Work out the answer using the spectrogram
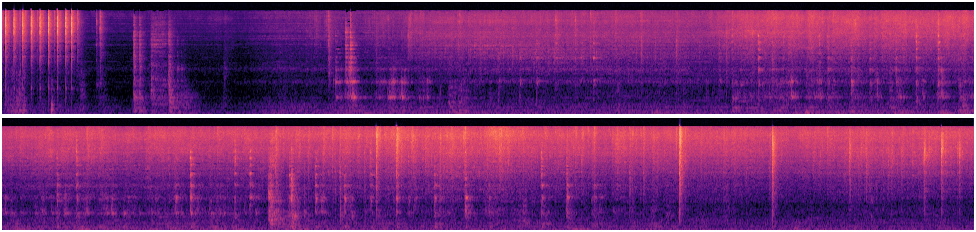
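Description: Sliced onions sizzling in hot oil in a frying pan, the hiss starting about a third of the way in and holding steady, with chopsticks tapping and scraping the pan as they are stirred. At the very start, about a second of rapid clicking as the gas burner is lit.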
